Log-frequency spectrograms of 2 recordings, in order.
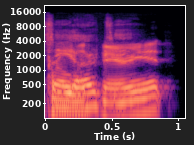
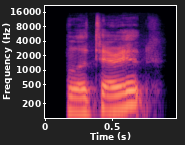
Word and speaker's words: Proletariat: I should have looked out how to say this. Proletiart? – Proletariat. – Proletariat.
